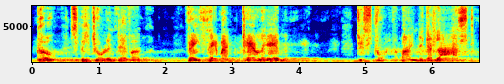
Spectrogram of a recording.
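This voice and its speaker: An actor playing a deranged, hungry, wrathful undead vampire god for a video game, grandiose and erratic, with a gravelly, guttural voice. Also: male voice, extremely high pitch, huge pitch swings, takes it slowly, exaggerated voice. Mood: raging, bloodthirsty. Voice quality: gravelly, guttural, breaking into whispers and shrieks. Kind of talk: dramatic video game acting. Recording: long cavernous reverb.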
